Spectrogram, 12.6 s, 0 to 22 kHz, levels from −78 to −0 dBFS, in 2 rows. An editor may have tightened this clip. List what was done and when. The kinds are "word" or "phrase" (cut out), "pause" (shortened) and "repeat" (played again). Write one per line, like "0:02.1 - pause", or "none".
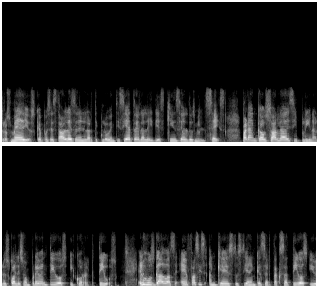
none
